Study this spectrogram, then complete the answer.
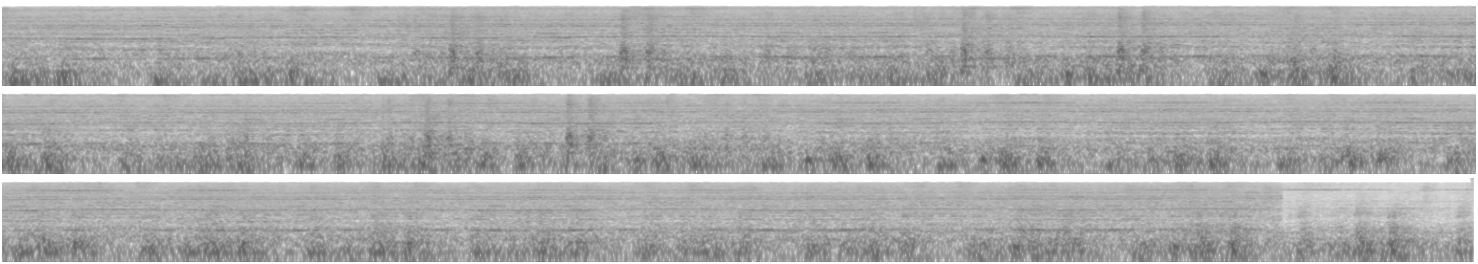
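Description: A train's electric motor whines, its pitch shifting up and down.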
